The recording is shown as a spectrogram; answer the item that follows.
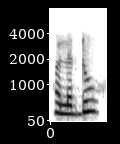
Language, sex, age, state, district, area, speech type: Urdu, female, 30-45, Uttar Pradesh, Lucknow, urban, conversation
